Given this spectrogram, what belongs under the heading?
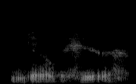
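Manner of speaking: ordinary delivery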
